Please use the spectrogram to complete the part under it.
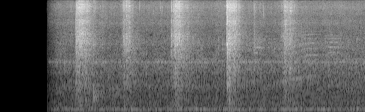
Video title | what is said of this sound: Pakora Recipe- Pakora banane ka Tarika- Aloo Pakoda Recipe- #Trending | You can also hear the sound of how crispy they are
